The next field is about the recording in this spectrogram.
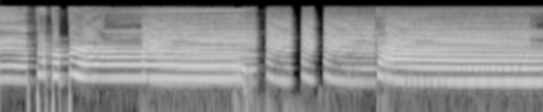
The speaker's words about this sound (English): Is that air horn appropriation? No. Because it's used everywhere. Technically, it's not.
